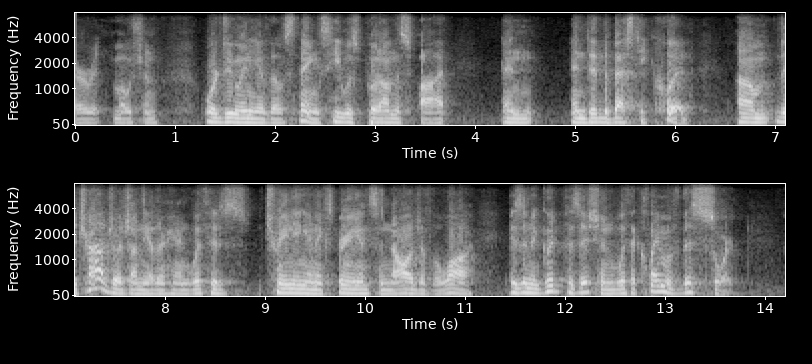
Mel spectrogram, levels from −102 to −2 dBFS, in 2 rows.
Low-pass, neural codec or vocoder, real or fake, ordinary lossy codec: 7.2 kHz; none; real; Opus, 24 kbps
